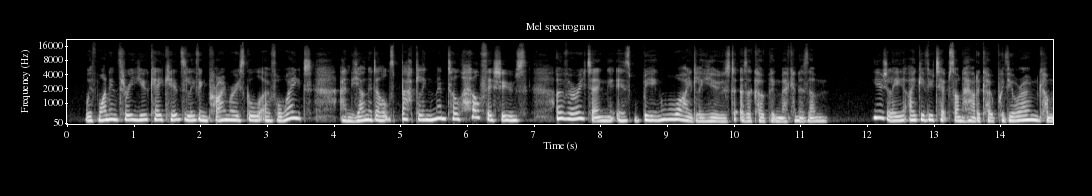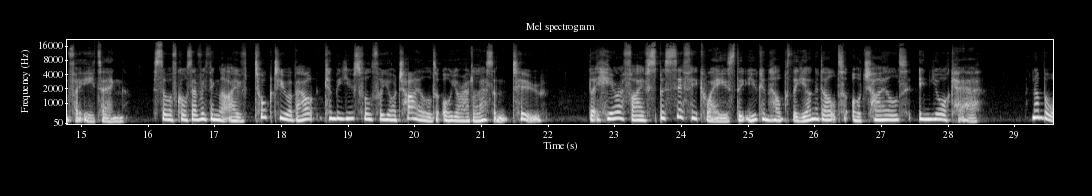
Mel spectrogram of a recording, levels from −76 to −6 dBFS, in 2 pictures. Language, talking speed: English, 160 wpm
